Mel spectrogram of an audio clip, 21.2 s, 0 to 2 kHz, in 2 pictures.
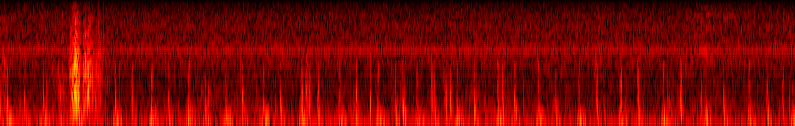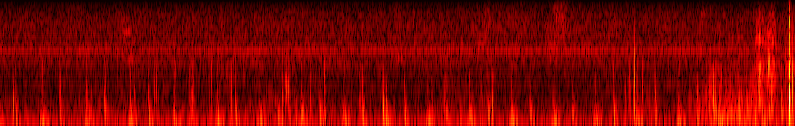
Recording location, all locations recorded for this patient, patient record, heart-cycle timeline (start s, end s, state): tricuspid valve (TV)
aortic valve (AV)+pulmonary valve (PV)+tricuspid valve (TV)+mitral valve (MV)
#Age: nan
#Sex: Female
#Height: nan
#Weight: nan
#Pregnancy status: True
#Murmur: Absent
#Murmur locations: nan
#Most audible location: nan
#Systolic murmur timing: nan
#Systolic murmur shape: nan
#Systolic murmur grading: nan
#Systolic murmur pitch: nan
#Systolic murmur quality: nan
#Diastolic murmur timing: nan
#Diastolic murmur shape: nan
#Diastolic murmur grading: nan
#Diastolic murmur pitch: nan
#Diastolic murmur quality: nan
#Outcome: Abnormal
#Campaign: 2015 screening campaign
0.00	1.52	unannotated
1.52	1.64	S1
1.64	1.74	systole
1.74	1.82	S2
1.82	2.00	diastole
2.00	2.14	S1
2.14	2.24	systole
2.24	2.32	S2
2.32	2.50	diastole
2.50	2.62	S1
2.62	2.72	systole
2.72	2.82	S2
2.82	3.00	diastole
3.00	3.12	S1
3.12	3.20	systole
3.20	3.30	S2
3.30	3.50	diastole
3.50	3.62	S1
3.62	3.72	systole
3.72	3.80	S2
3.80	4.00	diastole
4.00	4.15	S1
4.15	4.22	systole
4.22	4.32	S2
4.32	4.50	diastole
4.50	4.62	S1
4.62	4.70	systole
4.70	4.82	S2
4.82	5.02	diastole
5.02	5.16	S1
5.16	5.26	systole
5.26	5.34	S2
5.34	5.54	diastole
5.54	5.66	S1
5.66	5.76	systole
5.76	5.86	S2
5.86	6.08	diastole
6.08	6.20	S1
6.20	6.30	systole
6.30	6.40	S2
6.40	6.62	diastole
6.62	6.78	S1
6.78	6.84	systole
6.84	6.94	S2
6.94	7.16	diastole
7.16	7.30	S1
7.30	7.38	systole
7.38	7.48	S2
7.48	7.72	diastole
7.72	7.84	S1
7.84	7.94	systole
7.94	8.04	S2
8.04	8.28	diastole
8.28	8.40	S1
8.40	8.50	systole
8.50	8.58	S2
8.58	8.84	diastole
8.84	8.96	S1
8.96	9.06	systole
9.06	9.16	S2
9.16	9.42	diastole
9.42	9.54	S1
9.54	9.64	systole
9.64	9.74	S2
9.74	9.98	diastole
9.98	10.12	S1
10.12	10.22	systole
10.22	10.30	S2
10.30	10.52	diastole
10.52	10.66	S1
10.66	10.78	systole
10.78	10.88	S2
10.88	11.14	diastole
11.14	11.26	S1
11.26	11.38	systole
11.38	11.48	S2
11.48	11.74	diastole
11.74	11.88	S1
11.88	11.98	systole
11.98	12.08	S2
12.08	12.32	diastole
12.32	12.46	S1
12.46	12.56	systole
12.56	12.66	S2
12.66	12.90	diastole
12.90	13.00	S1
13.00	13.14	systole
13.14	13.22	S2
13.22	13.46	diastole
13.46	13.58	S1
13.58	13.68	systole
13.68	13.82	S2
13.82	14.04	diastole
14.04	14.14	S1
14.14	14.26	systole
14.26	14.40	S2
14.40	14.62	diastole
14.62	14.74	S1
14.74	14.84	systole
14.84	14.98	S2
14.98	15.18	diastole
15.18	15.30	S1
15.30	15.42	systole
15.42	15.50	S2
15.50	15.70	diastole
15.70	15.84	S1
15.84	15.98	systole
15.98	16.06	S2
16.06	16.30	diastole
16.30	16.40	S1
16.40	16.52	systole
16.52	16.62	S2
16.62	16.84	diastole
16.84	16.96	S1
16.96	17.08	systole
17.08	17.22	S2
17.22	17.42	diastole
17.42	17.52	S1
17.52	17.64	systole
17.64	17.72	S2
17.72	17.96	diastole
17.96	18.08	S1
18.08	18.20	systole
18.20	18.30	S2
18.30	18.52	diastole
18.52	18.62	S1
18.62	18.76	systole
18.76	18.86	S2
18.86	19.06	diastole
19.06	19.22	S1
19.22	19.32	systole
19.32	19.42	S2
19.42	19.64	diastole
19.64	19.76	S1
19.76	19.88	systole
19.88	19.98	S2
19.98	20.18	diastole
20.18	20.30	S1
20.30	20.44	systole
20.44	20.55	S2
20.55	21.20	unannotated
